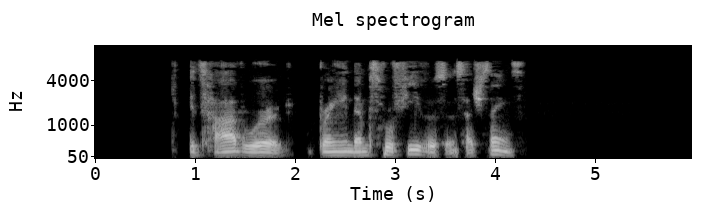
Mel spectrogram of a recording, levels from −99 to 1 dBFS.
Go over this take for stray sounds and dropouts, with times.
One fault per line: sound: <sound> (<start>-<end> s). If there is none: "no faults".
no faults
